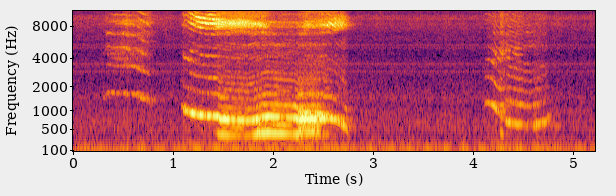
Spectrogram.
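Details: French Bulldog in his cage mid-tantrum: a brief whimper, then a long, loud, wavering howl-like whine lasting over a second, followed after a pause by a shorter falling whine, faint electrical hum throughout.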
